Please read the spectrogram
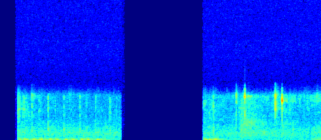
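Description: Typing on a computer keyboard, picked up by a desk microphone, in two bursts of rapid clicking about a second apart. The sound cuts in and out abruptly with dead silence between.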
